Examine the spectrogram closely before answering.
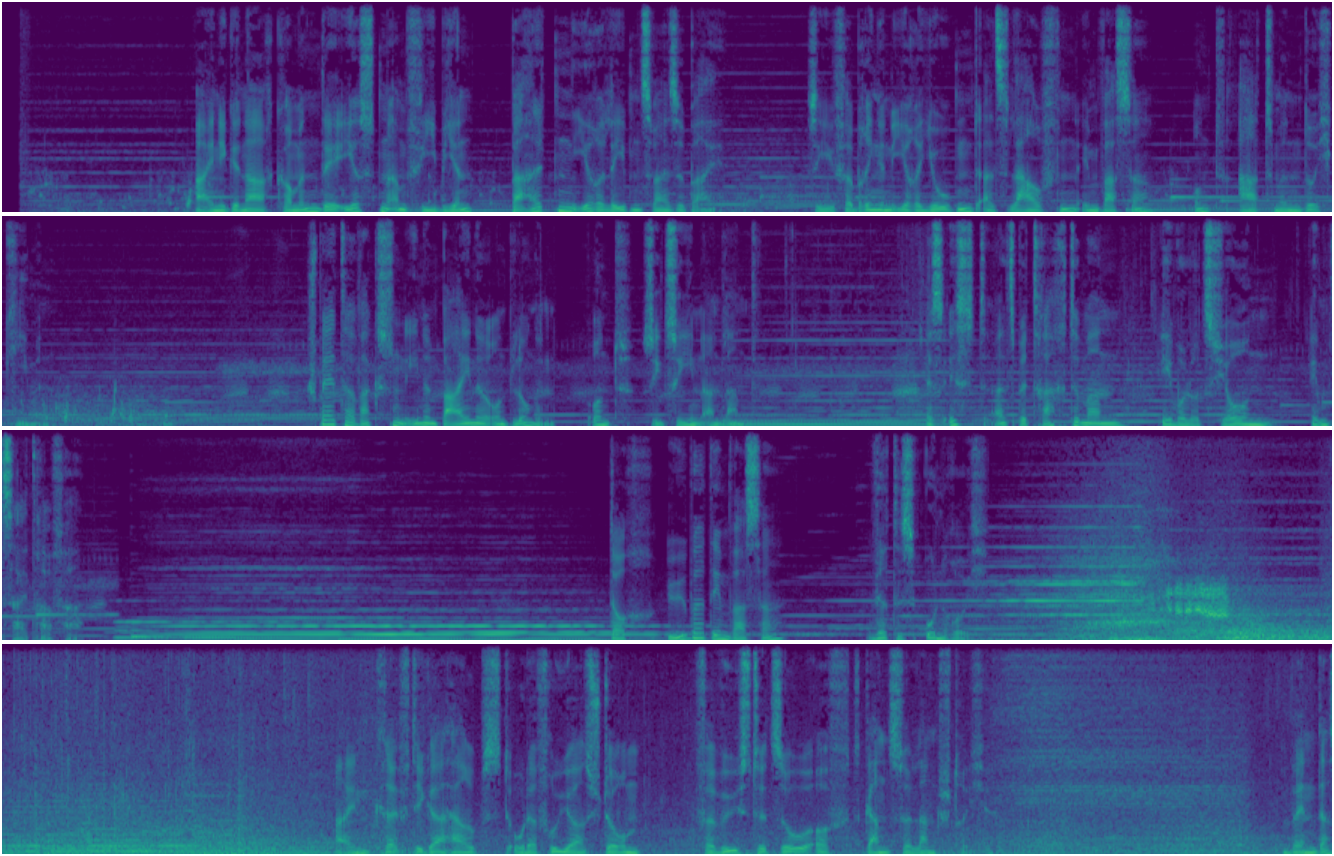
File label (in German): Doku Natur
